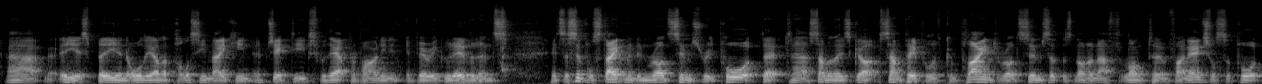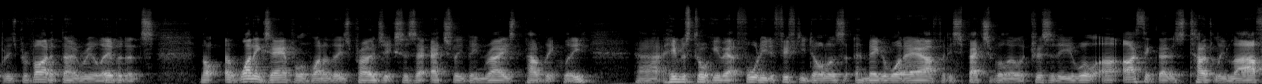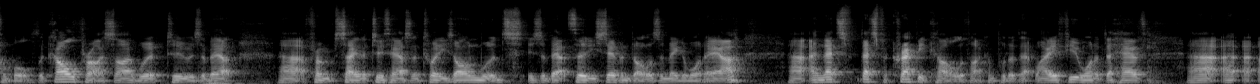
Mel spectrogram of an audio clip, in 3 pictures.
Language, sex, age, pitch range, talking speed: English, male, 40-59, 95-105 Hz, 195 wpm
